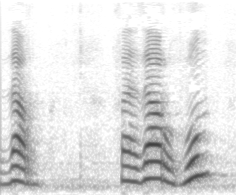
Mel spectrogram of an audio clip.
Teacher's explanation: ذال کو نرمی کے ساتھ پڑھیں گے اور را موٹا پڑھیں گے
